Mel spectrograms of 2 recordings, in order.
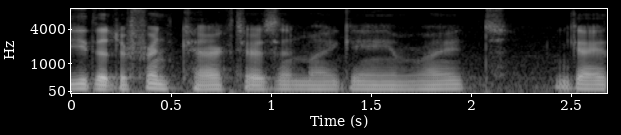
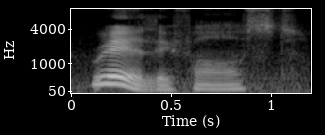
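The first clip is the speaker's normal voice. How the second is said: slow, loud put-on British accent; 6 dB louder, slower than usual. Shown as a demonstration. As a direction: stretch it out in a mock British accent. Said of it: "Maybe I can use a different British accent".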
